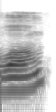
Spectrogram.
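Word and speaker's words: 黃: 그것도 그 싱가포르에서는 황씨를 웡이라고 발음한대요. 웡.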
